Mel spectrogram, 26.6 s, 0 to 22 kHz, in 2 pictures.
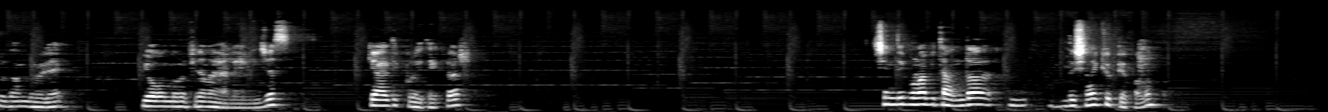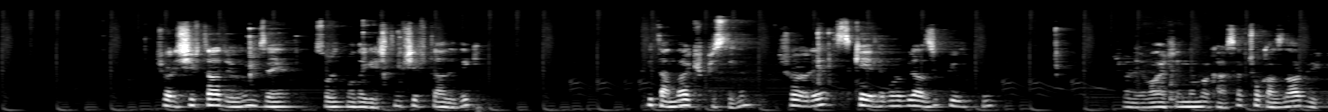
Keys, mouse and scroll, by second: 3.5-4.0 drag, 4.0-4.4 scroll down 6, 8.1 scroll down 1, 8.3-8.7 middle drag, 8.7-9.2 scroll up 3, 9.2-9.8 middle drag, 9.8 scroll down 1, 13.0-14.7 drag, 14.7-15.9 scroll up 1, 15.9 z, 16.7 scroll up 2, 17.2 shift+a, 21.6 s, 23.9 z, 25.6 scroll up 2, 25.8-26.5 middle drag.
